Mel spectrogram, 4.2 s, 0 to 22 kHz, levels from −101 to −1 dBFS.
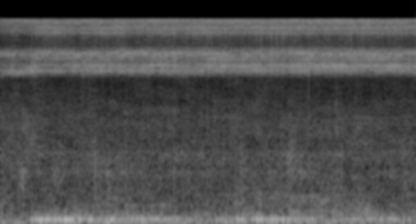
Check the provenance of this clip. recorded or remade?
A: remade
